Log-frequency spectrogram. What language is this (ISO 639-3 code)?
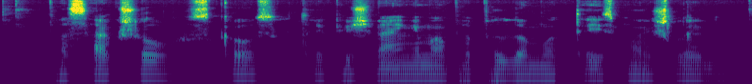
lit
